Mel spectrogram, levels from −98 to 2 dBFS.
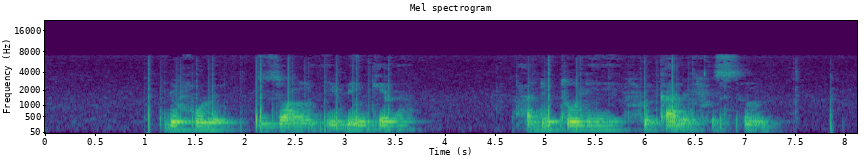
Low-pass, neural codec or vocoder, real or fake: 7.2 kHz; none; real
